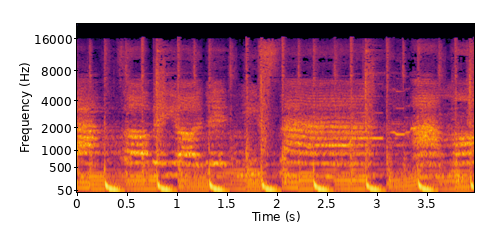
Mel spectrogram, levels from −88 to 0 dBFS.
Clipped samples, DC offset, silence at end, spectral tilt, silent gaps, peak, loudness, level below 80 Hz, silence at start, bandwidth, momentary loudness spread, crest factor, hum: under 0.1%; under 0.1%; 0 s; -4.5 dB/octave; none; 0 dBFS; -13 LUFS; -18 dBFS; 0 s; 17 kHz; 3 LU; 12 dB; none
